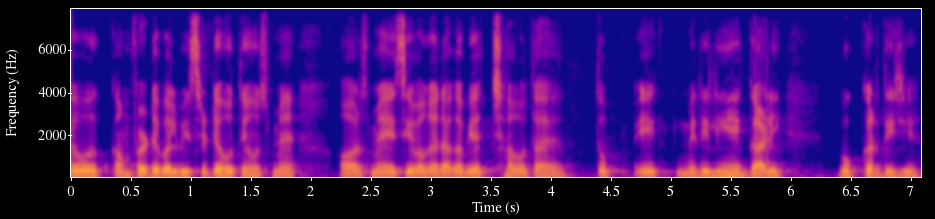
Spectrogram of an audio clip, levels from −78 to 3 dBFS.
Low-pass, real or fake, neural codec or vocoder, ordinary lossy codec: none; real; none; none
